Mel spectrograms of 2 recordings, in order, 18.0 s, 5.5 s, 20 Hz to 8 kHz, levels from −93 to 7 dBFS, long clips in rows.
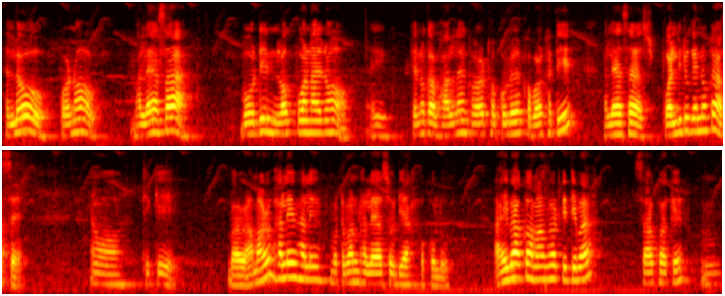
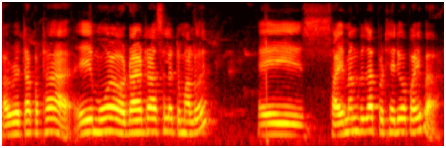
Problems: background sounds at intervals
